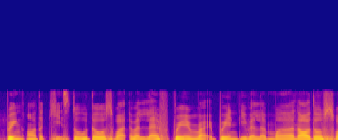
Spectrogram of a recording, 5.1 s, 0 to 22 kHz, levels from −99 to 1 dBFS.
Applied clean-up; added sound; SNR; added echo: none; none; none; none.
